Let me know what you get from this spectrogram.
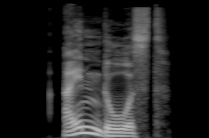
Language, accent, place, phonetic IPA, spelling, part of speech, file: German, Germany, Berlin, [ˈaɪ̯nˌdoːst], eindost, verb, De-eindost.ogg
- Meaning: inflection of eindosen: 1. second/third-person singular dependent present 2. second-person plural dependent present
